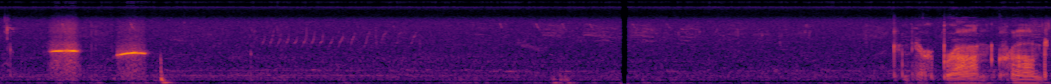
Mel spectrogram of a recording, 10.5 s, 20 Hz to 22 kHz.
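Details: Brown-crowned Tchagra gives two loud, clear whistles, the second slightly lower and sliding, then quiet and people talking; recorded at sunrise on 12 July 2020 in Tswalu Kalahari Reserve, South Africa.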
